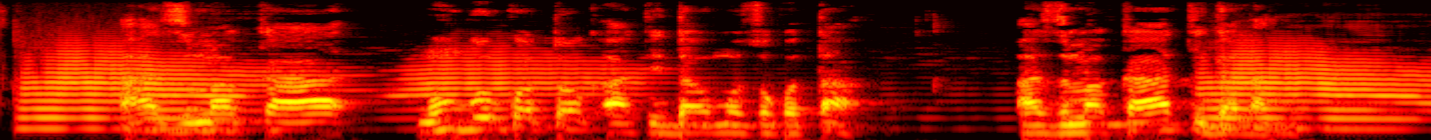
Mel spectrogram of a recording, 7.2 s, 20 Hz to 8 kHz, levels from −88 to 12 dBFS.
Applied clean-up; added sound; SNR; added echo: classical method WPE with log-MMSE.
